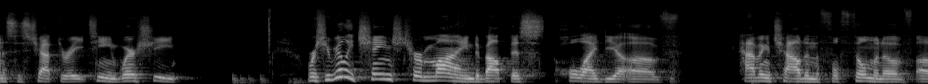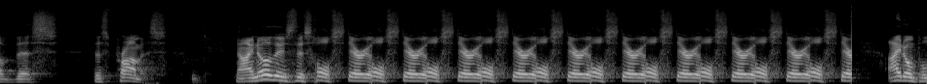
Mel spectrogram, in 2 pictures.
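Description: Broken-record loop, 13.00 to 17.79 s: a 0.55 s fragment repeats nine times, likely a stalled stream resending its last piece, and the audio due then is lost.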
